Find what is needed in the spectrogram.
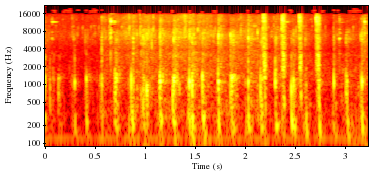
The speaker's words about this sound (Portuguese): O tema será o cavalo campeiro, marchador das araucárias. As músicas falam sobre cavalo. O fundo, enquanto nós falamos, é uma marcha do cavalo campeiro.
